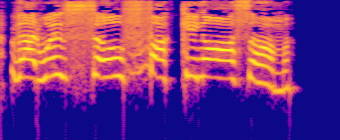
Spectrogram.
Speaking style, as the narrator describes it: Serena burst through the bodies and screamed

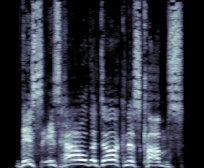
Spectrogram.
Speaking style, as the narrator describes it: Galahad shouted at me

